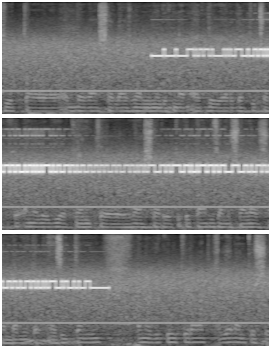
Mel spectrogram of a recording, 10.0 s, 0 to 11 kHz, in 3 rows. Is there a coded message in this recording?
Yes: RTTY (50 baud, 450 Hz shift) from 1.9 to 8.0 s, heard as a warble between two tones, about 2350 Hz centre, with radio static, fading and a steady whistle near 690 Hz. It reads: YOUR CREW WILL DO THE MOP UP JOB.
